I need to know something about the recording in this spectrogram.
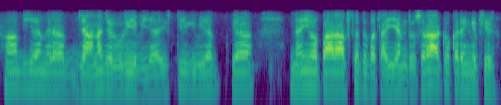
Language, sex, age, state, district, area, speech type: Hindi, male, 18-30, Uttar Pradesh, Varanasi, rural, conversation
